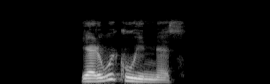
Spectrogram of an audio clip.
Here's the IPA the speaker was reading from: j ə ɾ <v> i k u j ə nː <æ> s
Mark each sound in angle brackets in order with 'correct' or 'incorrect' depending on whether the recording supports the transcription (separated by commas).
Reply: incorrect, correct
